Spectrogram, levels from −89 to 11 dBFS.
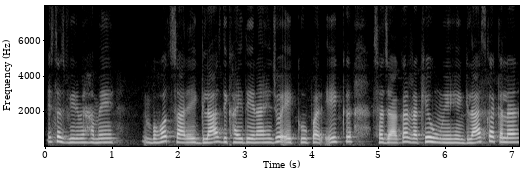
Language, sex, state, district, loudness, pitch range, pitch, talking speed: Hindi, female, Uttar Pradesh, Varanasi, -16 LUFS, 220-250 Hz, 225 Hz, 210 wpm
